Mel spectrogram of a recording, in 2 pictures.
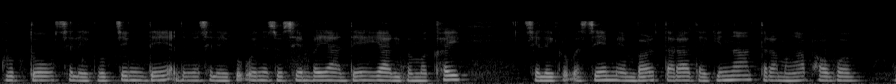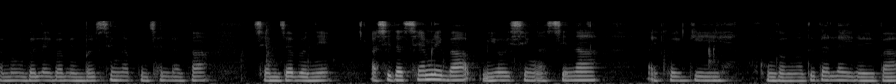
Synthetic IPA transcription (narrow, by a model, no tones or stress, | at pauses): ɡɾup̚doselejɡɾup̚t͡ʃeŋdeɐ̰duɡɐselejɡɾupojnɐsusembɐjadejaɾibɐmɐkʰɐj | seleɡɾupɐsimembɐɾtɐɾadɐɡinɐtɐɾamɐŋapʰawbɐ | mɐnuŋdɐlɐjbɐmembɐɾsiŋnɐpunsɐlːɐɡɐ | semd͡ʒɐbɐniɐsidɐsemlɐjbɐmiojsiŋɐ̰sinɐ | ɐ̰jkʰojɡi | kʰuŋɡɐŋɐdudɐlɐjɾɐjbɐ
